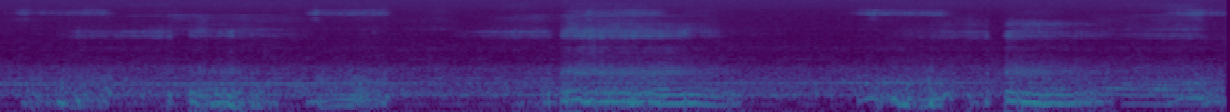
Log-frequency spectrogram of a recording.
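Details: Someone snuggled up and snoring very loudly: steady, low, rattling snores with each breath, about every two to three seconds; ordinary snoring.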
